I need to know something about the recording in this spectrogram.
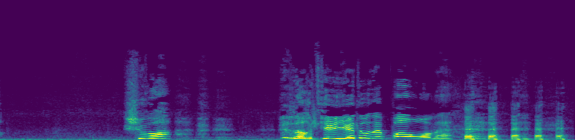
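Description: A young man calls out excitedly.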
